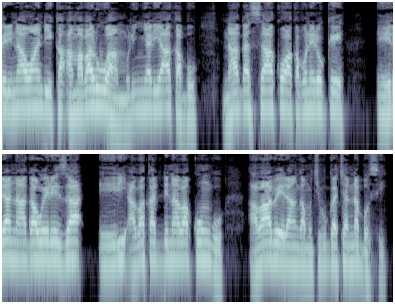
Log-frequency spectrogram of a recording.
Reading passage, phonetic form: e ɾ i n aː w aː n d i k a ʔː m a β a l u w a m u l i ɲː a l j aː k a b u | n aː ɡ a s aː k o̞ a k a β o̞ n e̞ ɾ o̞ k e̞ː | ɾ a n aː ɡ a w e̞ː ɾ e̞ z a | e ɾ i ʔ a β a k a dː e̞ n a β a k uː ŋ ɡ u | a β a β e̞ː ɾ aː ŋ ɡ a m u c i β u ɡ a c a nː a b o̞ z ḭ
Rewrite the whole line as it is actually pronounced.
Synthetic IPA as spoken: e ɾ i n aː w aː n d i k a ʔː m a β a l u w a m u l i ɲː a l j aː k a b u | n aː ɡ a s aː k o̞ a k a β o̞ n e̞ ɾ o̞ k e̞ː | ɾ a n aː ɡ a w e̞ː ɾ e̞ z a | e ɾ i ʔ a β a k a dː e̞ n a β a k uː ŋ ɡ u | a β a β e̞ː ɾ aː ŋ ɡ a m u c i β u ɡ a c a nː a b o̞ s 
